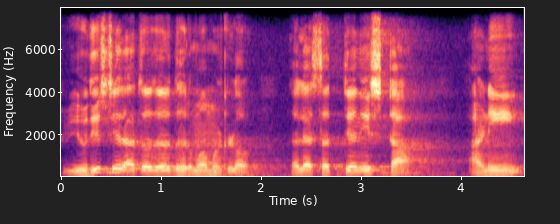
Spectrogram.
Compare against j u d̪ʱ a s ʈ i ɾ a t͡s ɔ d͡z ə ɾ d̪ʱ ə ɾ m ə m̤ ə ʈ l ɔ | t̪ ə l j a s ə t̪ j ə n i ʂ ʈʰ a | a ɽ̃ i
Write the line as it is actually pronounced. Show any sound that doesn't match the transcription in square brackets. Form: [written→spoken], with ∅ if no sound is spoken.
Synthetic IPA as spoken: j u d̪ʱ [a→i] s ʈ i ɾ a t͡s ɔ d͡z ə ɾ d̪ʱ ə ɾ m ə m̤ ə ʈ l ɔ | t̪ [ə→a] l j a s ə t̪ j ə n i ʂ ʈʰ a | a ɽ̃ i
